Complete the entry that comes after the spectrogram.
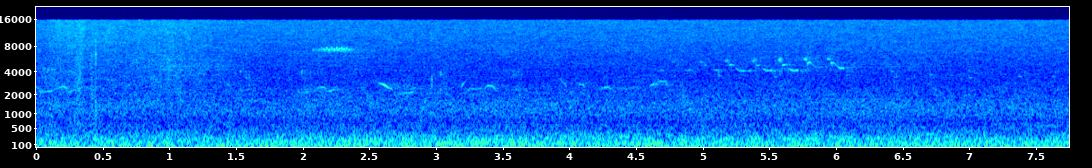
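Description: Faint, scattered bird chirps, with a quick run of high ticks about five seconds in, over a steady low outdoor rumble.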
